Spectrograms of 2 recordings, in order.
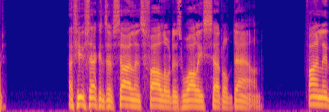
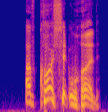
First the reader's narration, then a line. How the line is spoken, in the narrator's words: Wally said with a belly laugh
